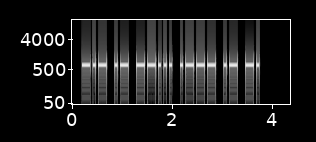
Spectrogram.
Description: Morse code, heard as a keyed tone, about 22 wpm, 700 Hz. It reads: KA7JAN
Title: USA Call Signs Repeated 2x 22wpm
